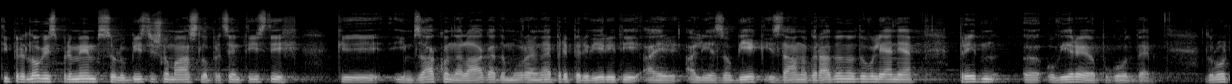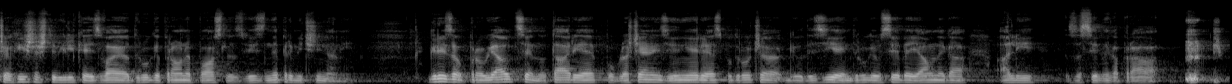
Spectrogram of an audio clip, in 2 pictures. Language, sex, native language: Slovenian, male, Slovenian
